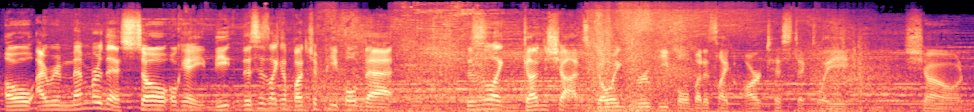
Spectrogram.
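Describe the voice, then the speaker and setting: A medium-pitched man speaking at a moderate pace hosts a reaction video, offering casual, enthusiastic commentary and thinking aloud as he watches. Loud orchestral music from a game trailer and its theme plays behind his voice.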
